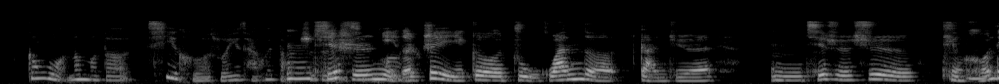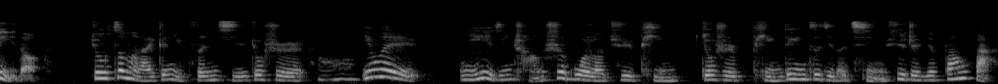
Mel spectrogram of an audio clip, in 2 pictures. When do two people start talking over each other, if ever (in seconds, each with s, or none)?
2.9 s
